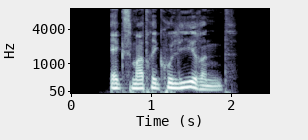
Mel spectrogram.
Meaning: present participle of exmatrikulieren
- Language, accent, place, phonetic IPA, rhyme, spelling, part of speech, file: German, Germany, Berlin, [ɛksmatʁikuˈliːʁənt], -iːʁənt, exmatrikulierend, verb, De-exmatrikulierend.ogg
